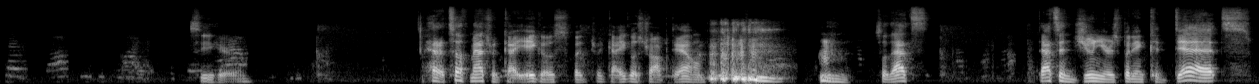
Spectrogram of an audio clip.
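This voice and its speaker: Slow, musing man podcast host. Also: medium pitch, slight background noise, poor audio. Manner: slow, thinking aloud while reading a list. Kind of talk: casual chat.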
